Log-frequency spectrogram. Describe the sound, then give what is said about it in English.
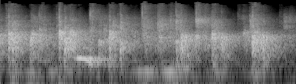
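Rhythmic clapping from a church audience giving a clap offering, sharp, fairly loud claps in quick regular succession, with brief vocal sounds mixed in among them. “Let's give the Lord a clap offering. Hallelujah. Let's give the Lord a clap offering.”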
